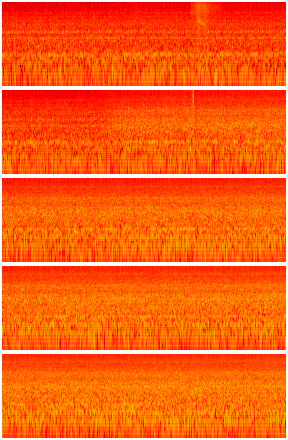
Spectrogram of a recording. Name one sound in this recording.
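A diesel semi-truck engine drones and rises in pitch as the truck accelerates.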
